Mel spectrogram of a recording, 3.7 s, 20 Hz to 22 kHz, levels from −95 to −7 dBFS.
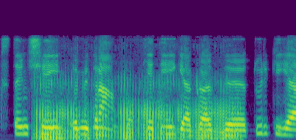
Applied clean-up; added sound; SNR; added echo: neural mask model RNNoise.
